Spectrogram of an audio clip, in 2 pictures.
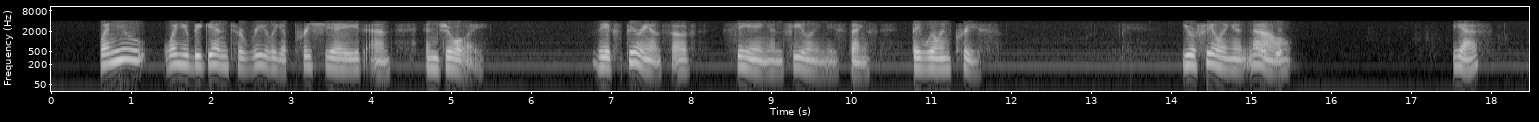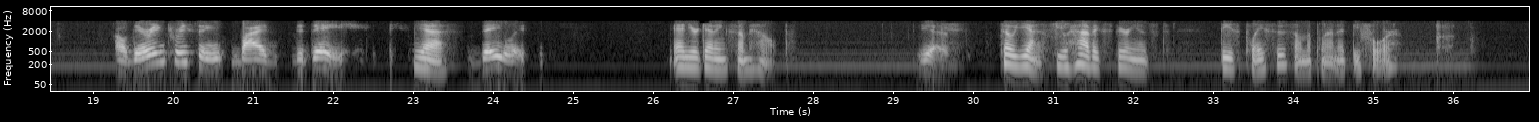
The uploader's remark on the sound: She will do a channeling session live so that callers can hear from our Teachers and Guides, and call in and speak with the Ascended Masters. This radio show. Personal responses to callers during the special call-in segment.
